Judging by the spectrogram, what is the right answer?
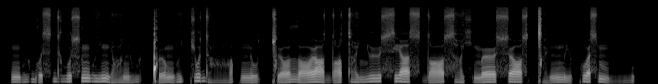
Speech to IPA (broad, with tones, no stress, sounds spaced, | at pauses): ŋʷ i̤˧˥˧ ɡʷ i˩˧ s dʱ u˥ s ŋʷ i̤˥ ɲ ɑ̤˩˧˩ n ṳ˧˥˧ ǃ ɵ˩˧˩ ŋʷ i̤˧˥˧ c u˥ dʱ ɑ̤˩˧ | n u˩˧˩ ǀ ʉ˩˧ ðˤ œː˩˧˩ dˤ u˩˧˩ tˤ i̤˦˨ ʎ ʉː˥ s iː˦˨ sˤ dˤ ʉː˩˧ sˤ ɛ̤˦˨ ç m œː˥ s œː˥ sˤ ǀ ɛ̤˩˧ n m i˩˧ kʷ ɑ˥ s m ṳ˩˧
